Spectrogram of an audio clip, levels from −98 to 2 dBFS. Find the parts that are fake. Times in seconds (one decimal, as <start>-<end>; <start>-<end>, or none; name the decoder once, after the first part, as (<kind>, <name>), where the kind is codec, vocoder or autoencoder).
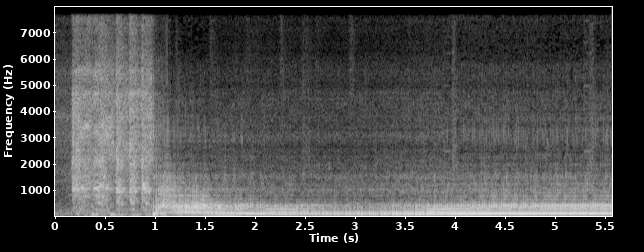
0.0-1.1 (autoencoder, DAC-VAE); 1.6-3.9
